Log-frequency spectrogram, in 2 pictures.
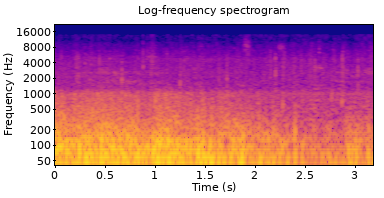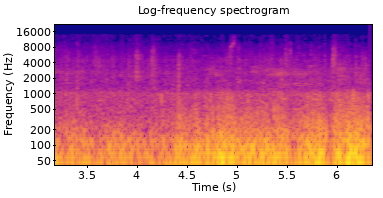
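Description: Outdoor wind rumble on the microphone, with footsteps on stone steps and indistinct voices, easing a little in the middle.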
